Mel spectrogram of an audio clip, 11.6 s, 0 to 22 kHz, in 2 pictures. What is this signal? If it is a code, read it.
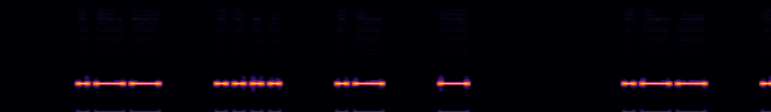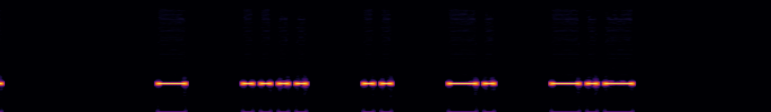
Morse code, heard as a keyed tone, about 18 wpm, spaced as for 12 wpm, 1000 Hz. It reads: WHAT WE THINK
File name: 12wpm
